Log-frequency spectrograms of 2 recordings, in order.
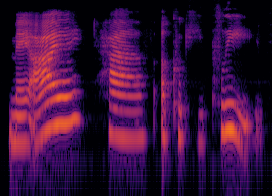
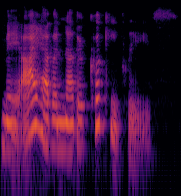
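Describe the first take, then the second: First: Slow, sweet little duckling asking nicely; polite duckling. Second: Polite duckling. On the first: Teacher voicing the duckling asking for a cookie, sweetly. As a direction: ask for the cookie ever so politely. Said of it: "The duckling saying". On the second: Teacher quoting the duckling's polite request, lightly voiced. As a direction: ask nicely, trailing off. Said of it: "What does the duckling ask for". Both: Acted.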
